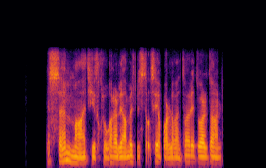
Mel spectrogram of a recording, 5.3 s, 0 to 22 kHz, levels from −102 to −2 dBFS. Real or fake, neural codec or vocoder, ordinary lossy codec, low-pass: fake; codec, 16 kHz in and 24 kHz out, 1.1 kbps, FireRedTTS-2 codec; Opus, 32 kbps; 7.2 kHz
